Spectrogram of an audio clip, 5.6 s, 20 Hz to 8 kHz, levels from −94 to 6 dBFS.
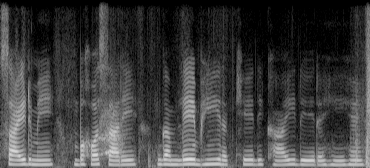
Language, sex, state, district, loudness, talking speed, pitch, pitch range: Hindi, female, Uttar Pradesh, Lucknow, -18 LUFS, 120 wpm, 210 Hz, 200-220 Hz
